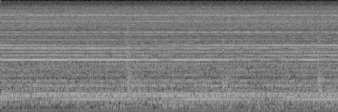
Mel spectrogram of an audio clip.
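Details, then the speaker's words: Spindle running: steady even whine with constant hum, no knocks, grinding or pitch wobble; spindle runs smooth and doesn't get hot, sounding as expected. "But spindle runs good, and it sounds like I would expect. Smooth and doesn't get hot, which is good."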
